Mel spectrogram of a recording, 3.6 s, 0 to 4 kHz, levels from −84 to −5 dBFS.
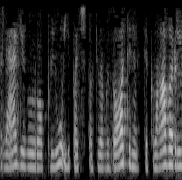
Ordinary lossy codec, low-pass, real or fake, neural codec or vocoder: MP3, 16 kbps; 3.6 kHz; real; none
